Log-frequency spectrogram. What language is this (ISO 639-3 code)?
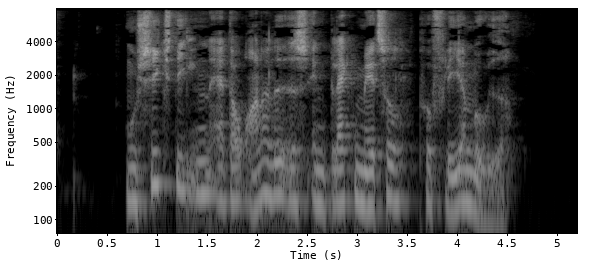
dan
